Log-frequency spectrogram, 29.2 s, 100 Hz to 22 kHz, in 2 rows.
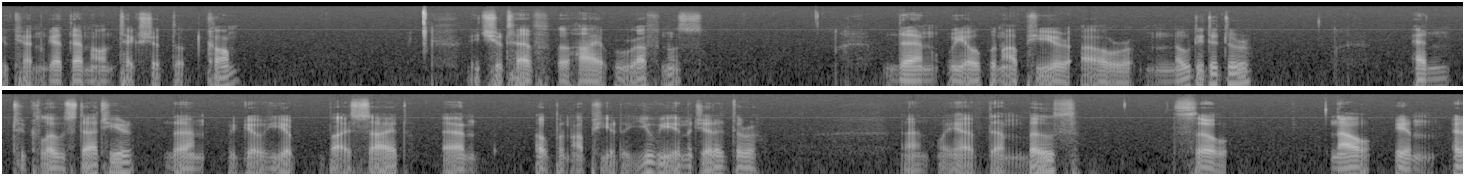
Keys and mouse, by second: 27.5 Tab.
